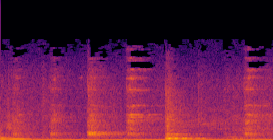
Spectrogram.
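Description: A held choir note dying away just after the start, then about five sharp, irregular percussion taps with a brief pitched note among them, filling the gap between sung phrases.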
